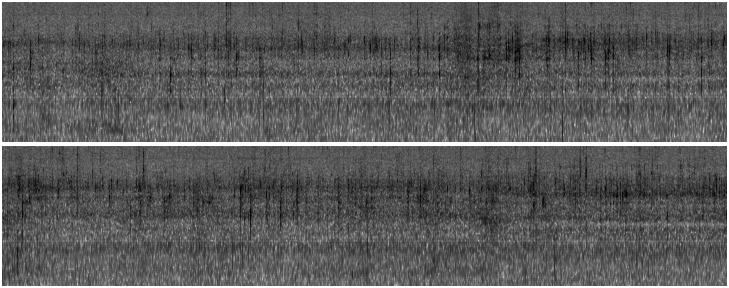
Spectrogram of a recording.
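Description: Chicken pieces deep-frying in hot oil in a wok: a steady sizzle with many small scattered pops and crackles.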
